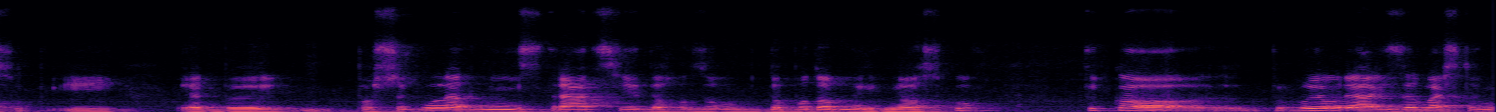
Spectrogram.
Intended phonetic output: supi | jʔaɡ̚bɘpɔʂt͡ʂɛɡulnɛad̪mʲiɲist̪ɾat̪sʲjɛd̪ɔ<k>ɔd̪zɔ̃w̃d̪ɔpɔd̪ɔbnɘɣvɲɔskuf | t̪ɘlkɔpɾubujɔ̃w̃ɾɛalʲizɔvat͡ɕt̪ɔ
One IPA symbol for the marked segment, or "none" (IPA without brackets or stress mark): x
